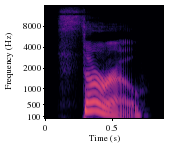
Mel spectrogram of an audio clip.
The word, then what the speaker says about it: thorough: The tricky part here is that t sound at the beginning, which in English can be either a soft, breathy sound, like in think, or a voiced, buzzing sound, like in this. In thorough, it's the soft one, made by placing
